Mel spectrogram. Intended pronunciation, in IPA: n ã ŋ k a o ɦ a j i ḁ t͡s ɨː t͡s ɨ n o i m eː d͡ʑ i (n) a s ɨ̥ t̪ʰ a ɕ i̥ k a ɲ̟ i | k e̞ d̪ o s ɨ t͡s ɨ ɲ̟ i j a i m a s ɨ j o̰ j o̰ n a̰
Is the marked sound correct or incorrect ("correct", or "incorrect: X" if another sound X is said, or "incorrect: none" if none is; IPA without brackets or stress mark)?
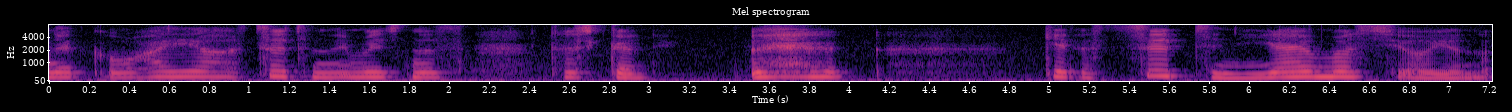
correct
